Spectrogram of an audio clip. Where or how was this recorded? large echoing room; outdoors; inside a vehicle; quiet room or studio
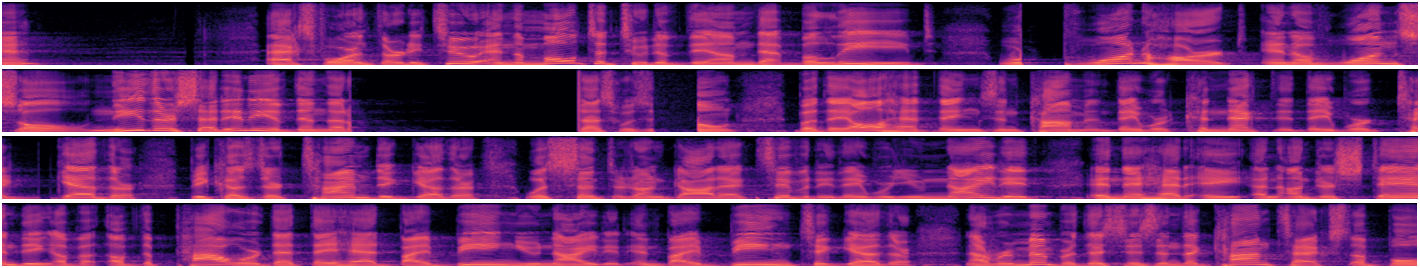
large echoing room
